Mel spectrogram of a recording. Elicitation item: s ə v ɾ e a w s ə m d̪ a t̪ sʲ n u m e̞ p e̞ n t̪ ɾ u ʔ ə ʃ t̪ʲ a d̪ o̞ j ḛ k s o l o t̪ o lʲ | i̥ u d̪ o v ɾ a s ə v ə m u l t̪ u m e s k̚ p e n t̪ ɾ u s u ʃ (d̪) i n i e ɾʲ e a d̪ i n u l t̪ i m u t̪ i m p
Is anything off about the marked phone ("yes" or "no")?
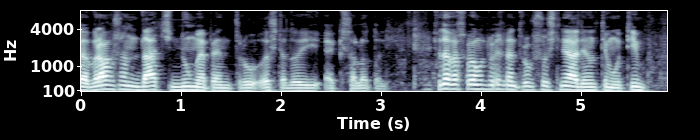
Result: yes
